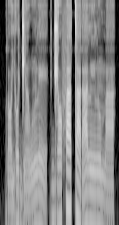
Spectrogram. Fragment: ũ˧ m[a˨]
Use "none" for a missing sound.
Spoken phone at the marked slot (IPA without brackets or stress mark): a˧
